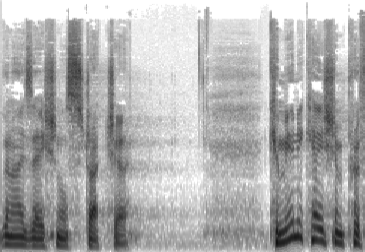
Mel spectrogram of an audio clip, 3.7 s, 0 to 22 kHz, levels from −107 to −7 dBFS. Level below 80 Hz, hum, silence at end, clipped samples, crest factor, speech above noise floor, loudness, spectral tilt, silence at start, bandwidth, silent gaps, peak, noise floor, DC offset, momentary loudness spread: -66 dBFS; 50 Hz at -50 dBFS; 0 s; under 0.1%; 18 dB; 41 dB; -23 LUFS; -4 dB/octave; 0 s; 17 kHz; none; -8 dBFS; -64 dBFS; under 0.1%; 7 LU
